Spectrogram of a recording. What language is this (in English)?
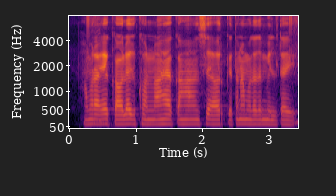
Magahi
